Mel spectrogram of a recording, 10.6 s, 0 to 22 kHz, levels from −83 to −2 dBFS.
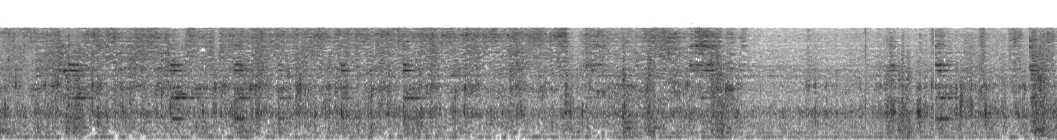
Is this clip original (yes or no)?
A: yes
